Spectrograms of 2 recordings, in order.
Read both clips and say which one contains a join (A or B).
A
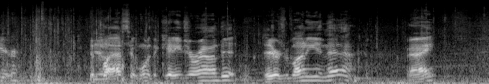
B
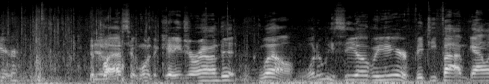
B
